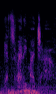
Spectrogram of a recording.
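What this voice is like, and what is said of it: Whispered line. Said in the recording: “Do the whisper one more time.”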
